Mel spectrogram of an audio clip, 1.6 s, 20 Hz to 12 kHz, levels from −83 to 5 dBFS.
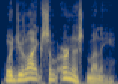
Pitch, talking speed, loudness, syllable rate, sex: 135 Hz, 225 wpm, -16 LUFS, 5.6 syllables/s, male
